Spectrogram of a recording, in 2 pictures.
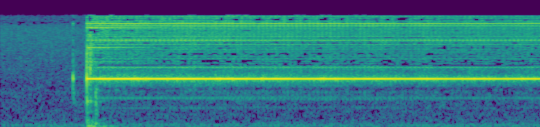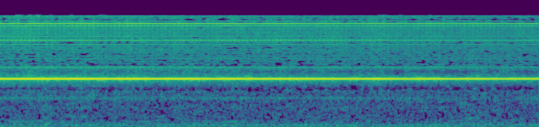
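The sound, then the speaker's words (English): A single bell is struck once and rings out loudly, its bright metallic tone sustaining and fading very slowly over several seconds with no other sounds or voices; it is played over a screen share during a meditation session. “that bell work?”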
